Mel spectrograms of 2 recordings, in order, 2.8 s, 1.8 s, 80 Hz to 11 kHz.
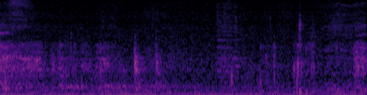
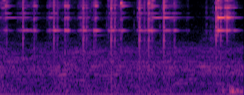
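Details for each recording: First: Drake R4C receiver, early model, dirty with bad switches, tuned to 20 meters sideband: steady band hiss rising as it comes alive with faint signals and a tone near the end; normal reception. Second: Drake R4C radio receiver with 6HS6 mixer tubes, shaken: quick bursts of light metallic clinks and jingles; detached crystal calibrator, its mounting pegs loose, bouncing inside the chassis.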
